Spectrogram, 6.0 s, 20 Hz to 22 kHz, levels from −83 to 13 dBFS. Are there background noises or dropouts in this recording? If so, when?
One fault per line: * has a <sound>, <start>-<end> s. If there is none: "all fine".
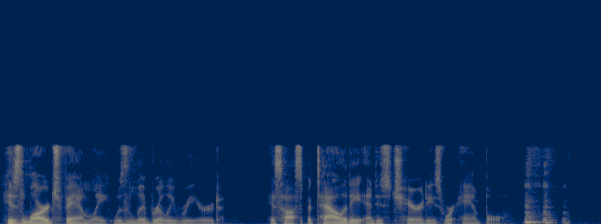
* has a laugh, 5.2-5.7 s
